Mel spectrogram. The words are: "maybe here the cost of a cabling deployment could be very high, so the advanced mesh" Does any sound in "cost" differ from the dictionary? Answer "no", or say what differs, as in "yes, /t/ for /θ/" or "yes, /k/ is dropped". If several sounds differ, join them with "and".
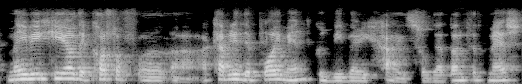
no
